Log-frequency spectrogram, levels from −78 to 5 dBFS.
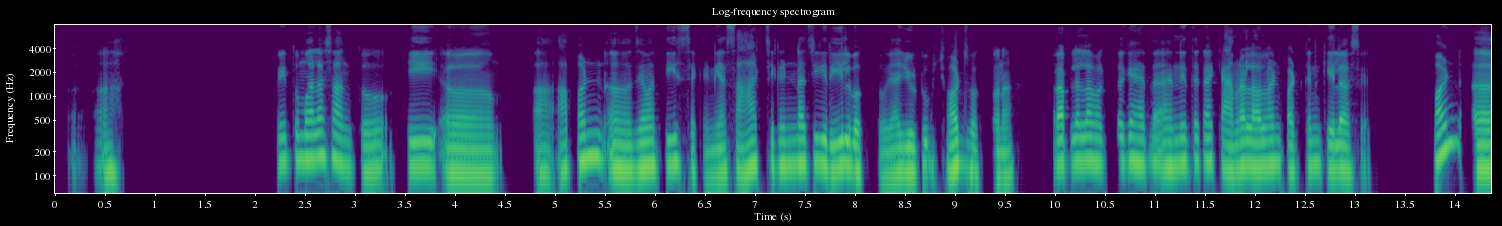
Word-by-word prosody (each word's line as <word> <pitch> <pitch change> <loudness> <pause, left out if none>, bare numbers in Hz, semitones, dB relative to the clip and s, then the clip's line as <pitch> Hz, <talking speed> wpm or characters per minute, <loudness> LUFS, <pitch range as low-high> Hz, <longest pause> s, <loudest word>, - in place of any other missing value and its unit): अ, - - -19 0.2
हां. 115 -2 -2 1.6
मी 150 - 0
तुम्हाला 165 +2 +3
सांगतो, 130 -7 -1
की 130 0 -1
अ, - - -3 0.9
आ - - -2 0.2
आपण 155 +7 +1
अ, 120 -1 +3
जेव्हा 130 +2 +4
30 140 0 -1
सेकंड 105 -2 -6
या 110 +1 +1
6-8 120 +4 0
सेकंडाची 140 +1 +1
रील 130 +3 +4
बघतो, 105 -6 -2
या 105 +2 0
YouTube 115 +4 +1
शॉट्स 130 +2 +3
बघतो 105 -3 -3
ना, 95 +1 -1
तर 115 - -10
आपल्याला 150 +2 +3
वाटतं 150 0 -2
की 155 - +1
हयानं 145 -1 +1
ह्यांनी 135 +2 +2
तर 150 - -1
काय 150 -1 +1
कॅमेरा 125 +1 +2
लावला 130 +1 +4
आणि 140 - +1
पटकन 120 +4 -2
केलं 125 -1 +3
असेल. 110 - -8 0.7
पण 215 +11 +3
अ, - - 0
135 Hz, 165 wpm, -23 LUFS, 120-145 Hz, 1.6 s, जेव्हा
